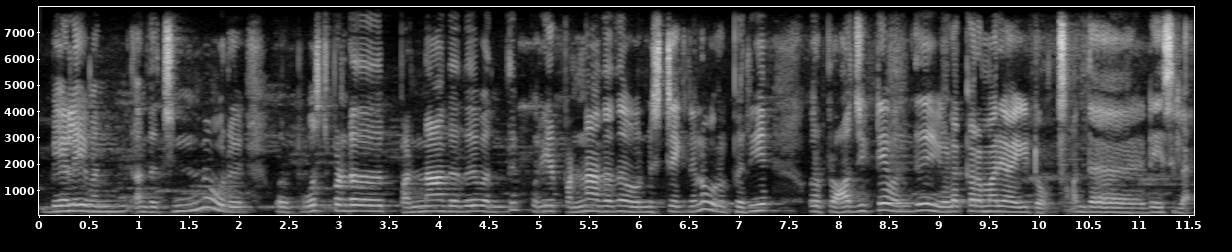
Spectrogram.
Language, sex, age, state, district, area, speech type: Tamil, female, 45-60, Tamil Nadu, Tiruppur, rural, spontaneous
